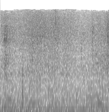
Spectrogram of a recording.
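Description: Car running, a steady low rumble of engine and road noise heard from inside the cabin, with wind buffeting the microphone.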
